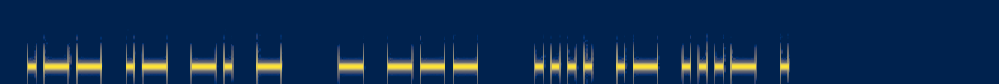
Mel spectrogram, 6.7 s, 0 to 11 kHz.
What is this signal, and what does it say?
Morse code, heard as a keyed tone, about 22 wpm, 700 Hz. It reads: WANT TO HAVE
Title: Sets of 5 Words 22wpm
